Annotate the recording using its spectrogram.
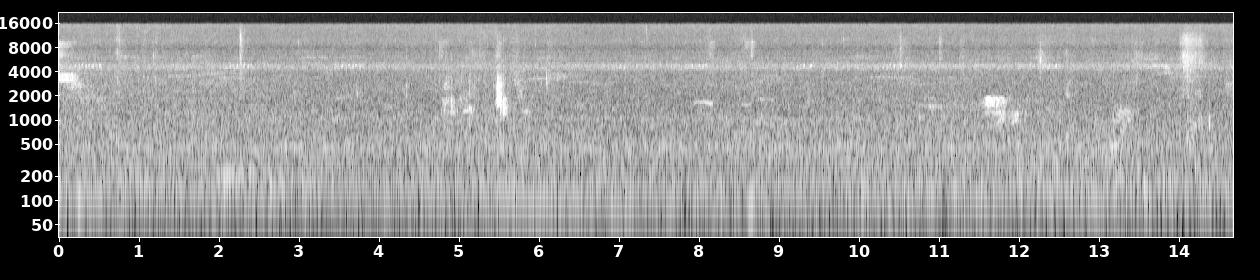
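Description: Dry leaves rustle softly as a baby monkey shuffles about.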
